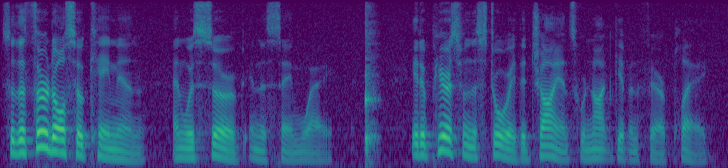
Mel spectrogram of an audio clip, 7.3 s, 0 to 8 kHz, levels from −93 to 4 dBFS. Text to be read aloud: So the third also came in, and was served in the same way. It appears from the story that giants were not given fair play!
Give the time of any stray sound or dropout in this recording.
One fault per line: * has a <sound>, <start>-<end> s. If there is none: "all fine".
* has a tap, 3.6-3.8 s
